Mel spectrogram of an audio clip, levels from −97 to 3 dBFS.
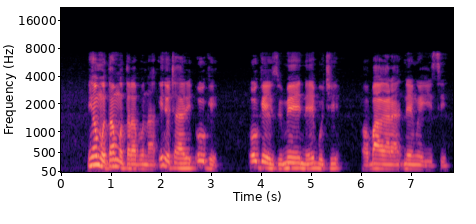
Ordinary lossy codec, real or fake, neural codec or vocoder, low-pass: none; real; none; 7.2 kHz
